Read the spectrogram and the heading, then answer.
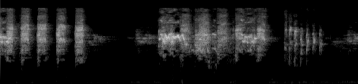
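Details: Budgerigar kept as a pet gives four quick clipped chirps, a pause, then a louder run of buzzy, scratchy warbling notes ending in softer twittering.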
